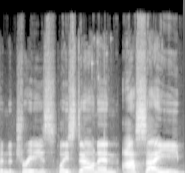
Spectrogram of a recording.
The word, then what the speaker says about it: açaí: trees place down in açaí palm not acai I'm pretty sure that's how you pronounce that all the white girls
